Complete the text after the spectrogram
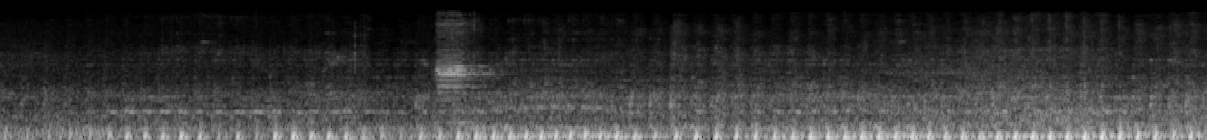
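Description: A Royal Enfield single-cylinder motorcycle engine thumps at low speed.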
